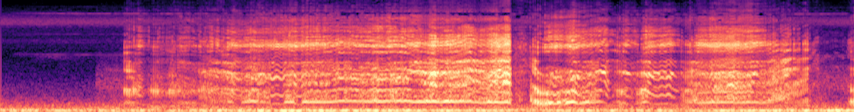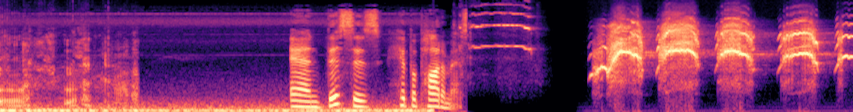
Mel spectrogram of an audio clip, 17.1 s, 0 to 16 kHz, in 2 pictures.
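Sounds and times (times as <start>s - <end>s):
monkey screaming calls: 1.2s - 9.9s, 13.2s - 17.0s.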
